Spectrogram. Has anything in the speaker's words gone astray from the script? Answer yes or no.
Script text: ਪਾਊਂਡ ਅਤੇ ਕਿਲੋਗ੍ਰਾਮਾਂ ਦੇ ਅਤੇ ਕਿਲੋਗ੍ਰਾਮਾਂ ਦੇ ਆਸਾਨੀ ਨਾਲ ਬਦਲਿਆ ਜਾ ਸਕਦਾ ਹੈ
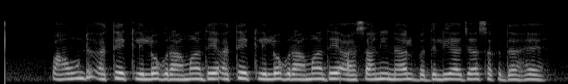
no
